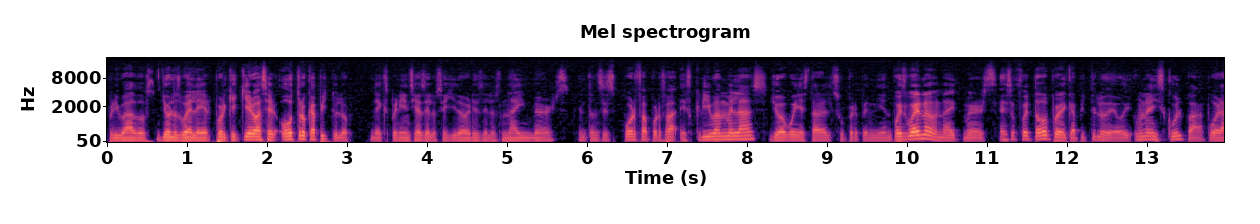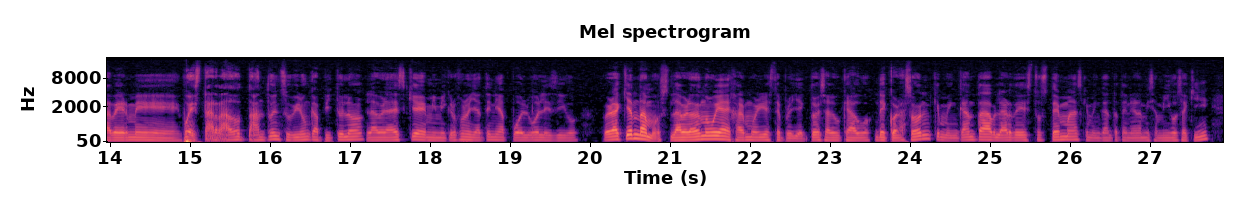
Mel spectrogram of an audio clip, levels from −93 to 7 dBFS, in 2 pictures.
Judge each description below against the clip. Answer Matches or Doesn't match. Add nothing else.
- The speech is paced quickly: Matches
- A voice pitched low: Matches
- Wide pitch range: Doesn't match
